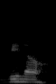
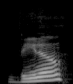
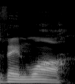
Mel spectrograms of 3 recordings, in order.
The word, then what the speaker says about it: Veinot: say your last name Vino Veno I thought it was venois I I figured it was French Canadian and you hail from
